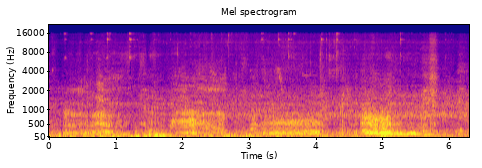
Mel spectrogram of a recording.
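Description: Two Rottweilers play-growling as they wrestle: about four low, rough growls, each half a second to a second long, a second or so apart.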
